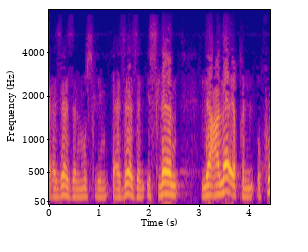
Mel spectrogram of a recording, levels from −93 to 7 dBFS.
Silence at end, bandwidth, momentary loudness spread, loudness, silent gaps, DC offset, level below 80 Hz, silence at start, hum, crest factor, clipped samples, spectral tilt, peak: 0 s; 6.4 kHz; 15 LU; -15 LUFS; none; under 0.1%; -50 dBFS; 0 s; none; 14 dB; under 0.1%; -9 dB/octave; -2 dBFS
